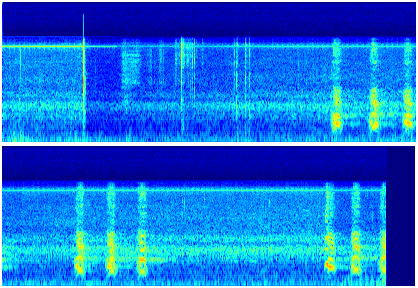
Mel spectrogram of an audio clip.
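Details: Barks from a dog in obedience training: after a few seconds of clicks and quiet, sharp barks come in short groups of two or three, then a final burst near the end.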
